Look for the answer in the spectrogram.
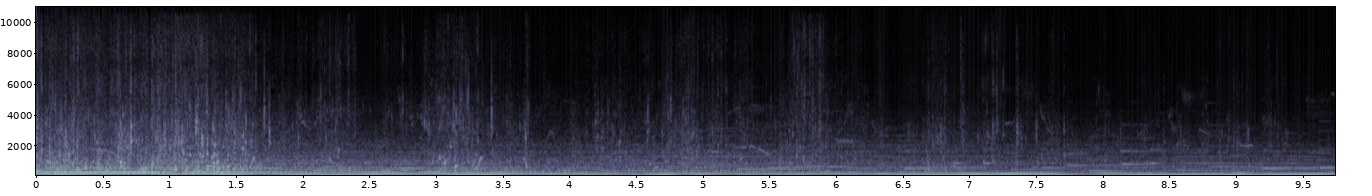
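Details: Documentary background music plays throughout, with sustained low tones and soft plucked notes, and no animal voice heard.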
